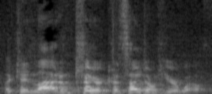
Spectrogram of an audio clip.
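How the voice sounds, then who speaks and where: Reading his book to a room full of schoolchildren, a folksy man in his seventies speaks brisk and fairly high. He draws the kids in and acts out parts of the story with great animation. Echo fills the indoor room, and faint noise sits underneath.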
